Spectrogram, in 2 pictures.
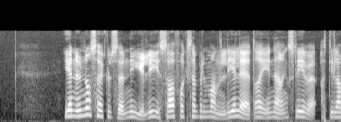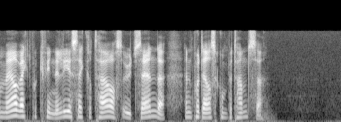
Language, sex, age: Norwegian, male, 26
